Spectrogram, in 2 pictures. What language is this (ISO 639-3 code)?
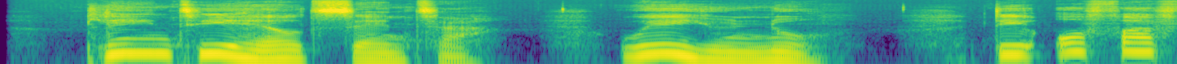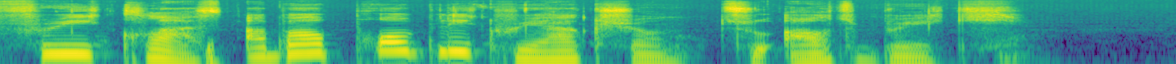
pcm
